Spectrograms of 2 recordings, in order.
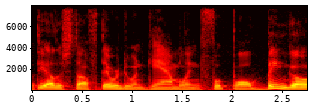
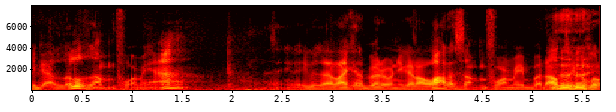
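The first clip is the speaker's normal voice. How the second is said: groggy voice; 2 semitones lower, 4 dB quieter than usual. Retold or imitated. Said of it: "Got that real groggy voice".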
